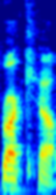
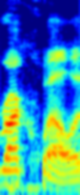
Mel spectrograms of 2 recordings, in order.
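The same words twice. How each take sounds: First: The middle consonant is said as plain k. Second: The middle consonant is said as kw. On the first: The speaker calls it right. "it's Raquel, yes" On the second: The speaker calls it wrong. "It's not Raquel"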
